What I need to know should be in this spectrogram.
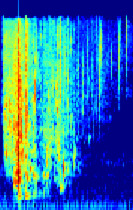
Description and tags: I can't remember what I used to make this splash sound but I probably just splashed my hand into the water of a pool. Recorded using a Sony IC Recorder and processed in FL Studio's Edison to remove sound.
shallow, small, sony-ic-recorder, Splash, water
